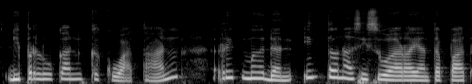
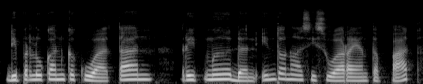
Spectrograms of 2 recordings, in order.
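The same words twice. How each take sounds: First: It sounds like someone telling a fairy tale. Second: It sounds like plain speech, not storytelling. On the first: "Kok jadi terkesan kayak dongeng ya?"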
